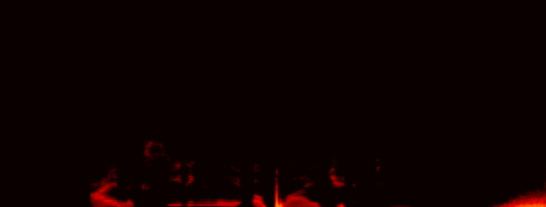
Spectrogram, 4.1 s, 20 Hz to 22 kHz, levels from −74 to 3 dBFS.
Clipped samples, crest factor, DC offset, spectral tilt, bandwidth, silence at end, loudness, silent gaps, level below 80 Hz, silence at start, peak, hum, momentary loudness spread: under 0.1%; 26 dB; under 0.1%; -6.5 dB/octave; 7.6 kHz; 0 s; -45 LUFS; 2.75-2.82 s, 3.24-3.63 s; -72 dBFS; 0.7 s; -20 dBFS; none; 15 LU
